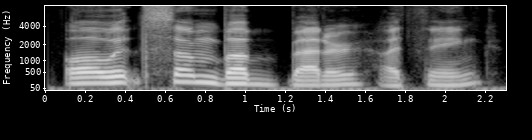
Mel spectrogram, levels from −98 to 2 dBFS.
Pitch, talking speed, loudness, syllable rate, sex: 145 Hz, 180 wpm, -18 LUFS, 3.8 syllables/s, male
